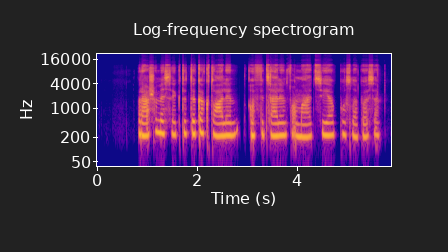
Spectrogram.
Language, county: Lithuanian, Šiauliai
